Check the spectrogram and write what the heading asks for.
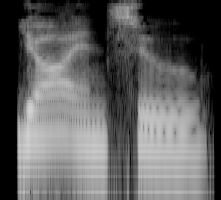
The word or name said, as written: joensuu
